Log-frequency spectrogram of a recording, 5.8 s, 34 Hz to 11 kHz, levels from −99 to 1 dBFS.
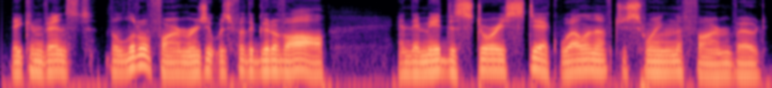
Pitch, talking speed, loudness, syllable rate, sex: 100 Hz, 260 wpm, -19 LUFS, 6.2 syllables/s, male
